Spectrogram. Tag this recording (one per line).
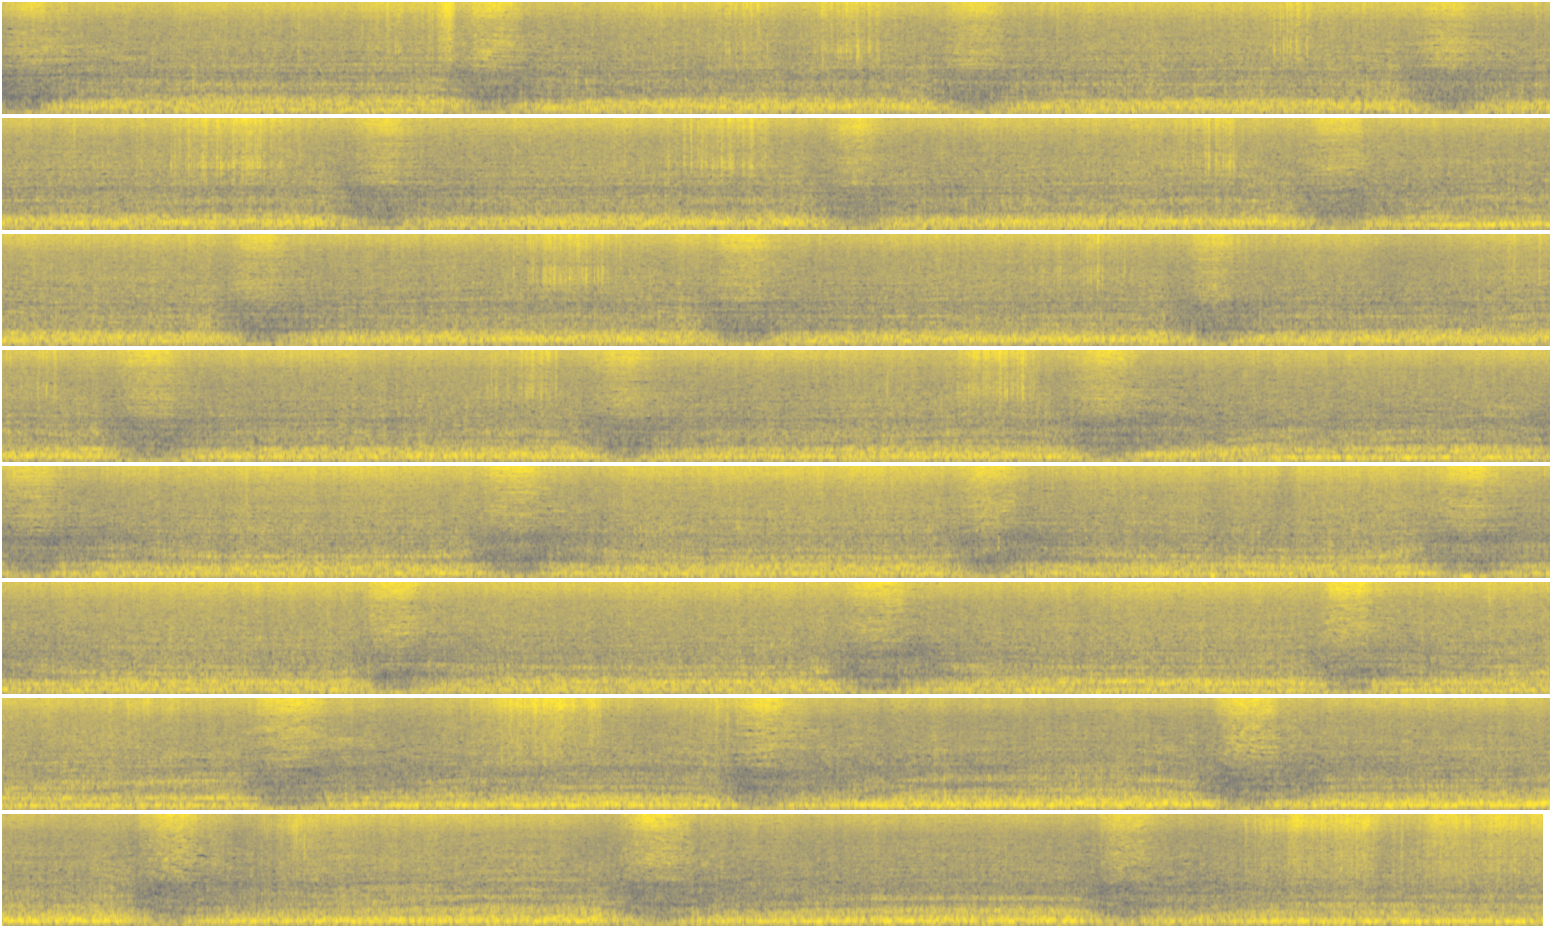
concrete
spray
